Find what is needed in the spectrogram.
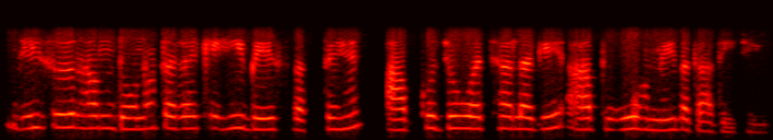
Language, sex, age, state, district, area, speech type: Hindi, female, 18-30, Rajasthan, Jaipur, urban, conversation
